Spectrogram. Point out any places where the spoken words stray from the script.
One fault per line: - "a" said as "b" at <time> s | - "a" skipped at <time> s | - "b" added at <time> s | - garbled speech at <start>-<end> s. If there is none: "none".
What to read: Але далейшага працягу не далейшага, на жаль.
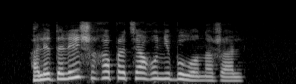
- "далейшага" said as "было" at 1.8 s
